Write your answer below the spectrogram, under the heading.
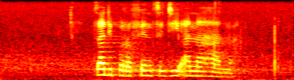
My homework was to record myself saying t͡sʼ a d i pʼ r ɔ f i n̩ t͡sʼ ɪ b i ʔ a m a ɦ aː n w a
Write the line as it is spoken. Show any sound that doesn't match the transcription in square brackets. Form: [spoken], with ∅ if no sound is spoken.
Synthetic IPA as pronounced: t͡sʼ a d i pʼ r ɔ f [ɛ] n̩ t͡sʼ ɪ [d] i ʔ a [n] a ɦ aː n w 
